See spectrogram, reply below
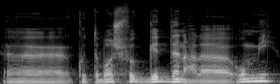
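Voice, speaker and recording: A man's voice: low voice, normal speed, a little mellow. A man with an Egyptian Arabic accent hosting a casual podcast chat in an informal, self-deprecating way. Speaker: podcast host.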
